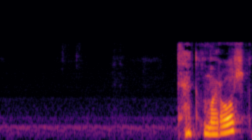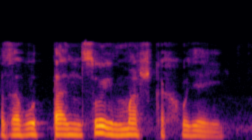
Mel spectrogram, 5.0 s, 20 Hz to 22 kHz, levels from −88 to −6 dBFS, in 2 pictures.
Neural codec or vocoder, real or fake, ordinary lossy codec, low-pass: codec, 16 kHz, 8 kbps, FunCodec, trained on LibriTTS, 25 frames a second; fake; AAC, 32 kbps; 7.2 kHz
